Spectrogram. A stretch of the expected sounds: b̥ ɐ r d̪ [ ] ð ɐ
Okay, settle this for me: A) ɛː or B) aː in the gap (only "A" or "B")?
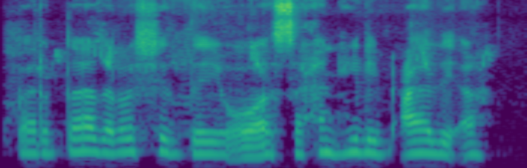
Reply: B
